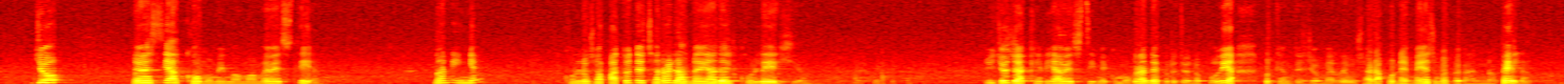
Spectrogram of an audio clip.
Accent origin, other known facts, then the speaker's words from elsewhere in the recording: Medellín, Antioquia, Colombia; porque yo me crié en Manrique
